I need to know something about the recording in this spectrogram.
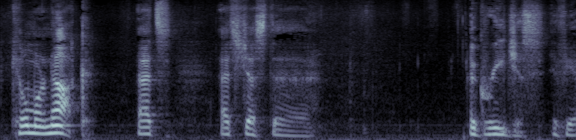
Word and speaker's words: Kilmarnock: The emphasis is actually on 2 syllables in here instead of Kilmarnock, which is where I would put it in the middle if I were in Ireland looking at Kilmarnock. It's Kilmarnock. There's 2 emphasis on the first and last syllables.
